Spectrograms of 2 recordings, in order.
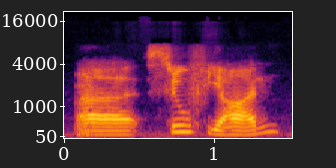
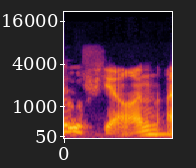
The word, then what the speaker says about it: Sufjan: Sufjan apparently is how you pronounce it. – Sufjan.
